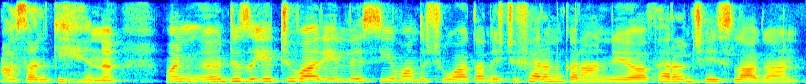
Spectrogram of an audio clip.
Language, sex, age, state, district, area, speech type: Kashmiri, female, 30-45, Jammu and Kashmir, Pulwama, urban, spontaneous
